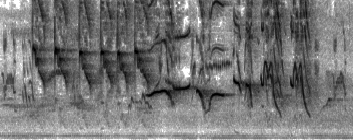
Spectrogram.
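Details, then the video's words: Oriental magpie-robin song, a lure for caged birds unwilling to sing: rapid series of very high scratchy notes, then a sustained whistle and quick descending chirps. "Pancingan Burung Kacer Yang Malas Bunyi"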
